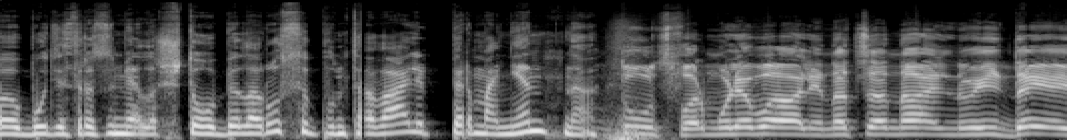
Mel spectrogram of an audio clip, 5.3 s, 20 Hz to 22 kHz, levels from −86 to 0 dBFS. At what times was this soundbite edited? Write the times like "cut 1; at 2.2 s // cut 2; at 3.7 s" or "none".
cut 1; at 0.8 s // cut 2; at 3.1 s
